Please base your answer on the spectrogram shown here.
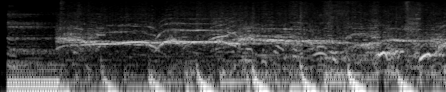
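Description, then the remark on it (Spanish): A crowd of voices screams and shouts excitedly, loud and continuous, with overlapping high-pitched yells rising and falling over a dense roar and rapid rhythmic thumping underneath. “Con tanto grito, ¿quién es?”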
